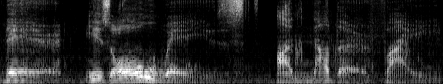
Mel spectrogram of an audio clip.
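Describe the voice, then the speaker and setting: A man voicing a solemn, cryptic alien sage in a video game, with halting, portentous delivery. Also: extremely low pitch, wildly swooping pitch, vocal fry, a little mellow, a little hiss or hum, heavily acted. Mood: solemn, foreboding. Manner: halting, portentous, third-person speech.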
